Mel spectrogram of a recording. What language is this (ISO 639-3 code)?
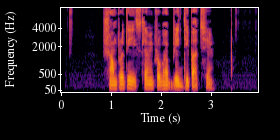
ben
